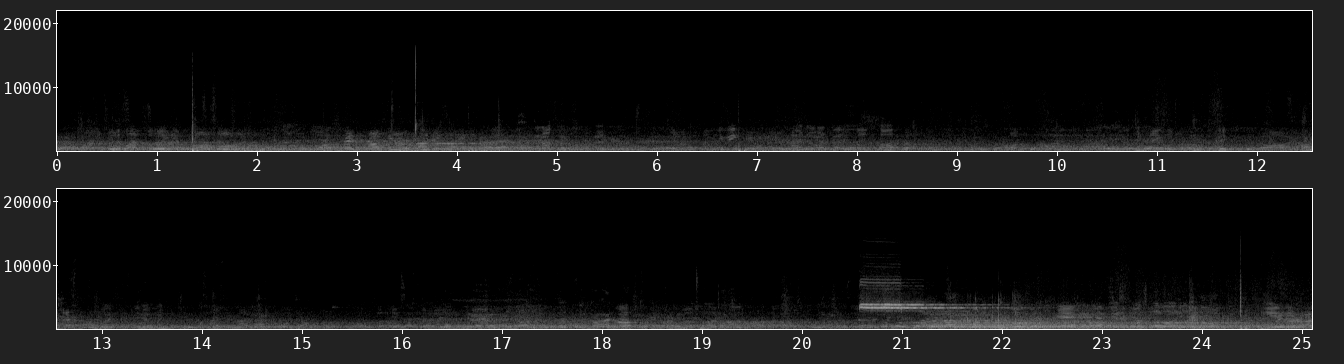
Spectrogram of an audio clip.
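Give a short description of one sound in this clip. Players shout to each other across a large echoing hall.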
